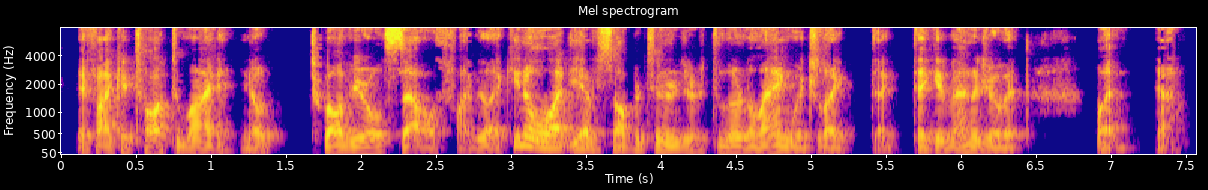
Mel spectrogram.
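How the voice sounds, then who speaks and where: Low-voiced chatty male podcast host. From Hungary, raised in Canada. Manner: friendly, chatty, rambling with frequent fillers. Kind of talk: casual interview chat.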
